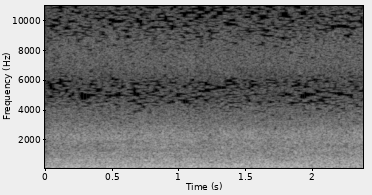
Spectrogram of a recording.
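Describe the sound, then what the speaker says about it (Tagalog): Broad, steady roar of heavy water gushing at Aliwagwag Falls, a large multi-tiered waterfall, heard up close as a constant loud wash of white noise with no breaks and no voices. "grabe yung bulwak ng tubig"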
